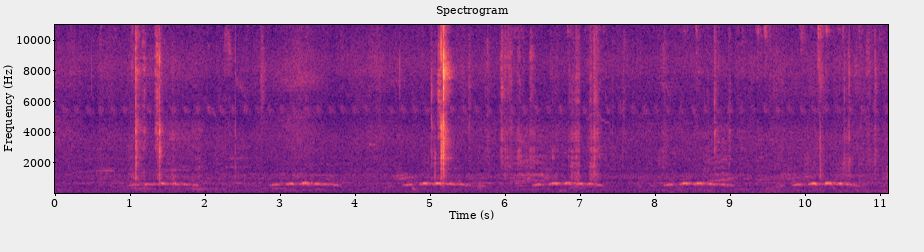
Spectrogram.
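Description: A pigeon cooing, a short rising-and-falling coo repeated about every two seconds. A few sharp clicks, the loudest about halfway through, as coins are set into a steel dish.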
